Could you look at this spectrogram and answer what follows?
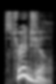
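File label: "strigil", English, British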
